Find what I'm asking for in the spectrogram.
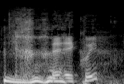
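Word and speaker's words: L'Équipe: I'm going to butcher this. L'Equipe? – Yes.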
